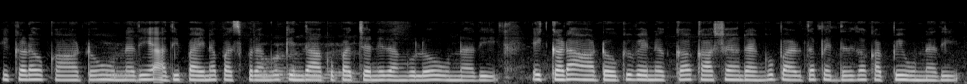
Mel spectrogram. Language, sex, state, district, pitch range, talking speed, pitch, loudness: Telugu, female, Telangana, Mahabubabad, 205-220 Hz, 130 wpm, 210 Hz, -17 LUFS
